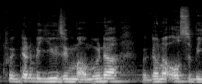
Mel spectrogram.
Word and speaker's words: Mamuna: my money but yeah it's supposed to be pronounced mamuna but i just like the fun i made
